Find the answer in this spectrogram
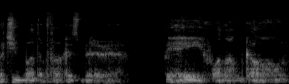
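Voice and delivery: soft, low, hushed, threatening whisper. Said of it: "he's whispering".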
